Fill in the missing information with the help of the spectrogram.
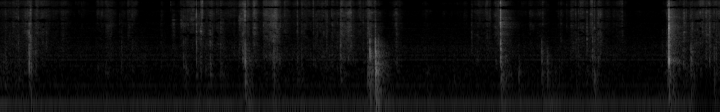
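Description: Faint rustling and light taps of paper strips being handled and set down on a cutting mat, a few separate short sounds with the sharpest one near the end.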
